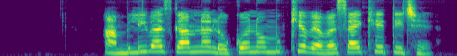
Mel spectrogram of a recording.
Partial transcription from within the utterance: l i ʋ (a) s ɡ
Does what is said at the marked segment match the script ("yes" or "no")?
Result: yes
